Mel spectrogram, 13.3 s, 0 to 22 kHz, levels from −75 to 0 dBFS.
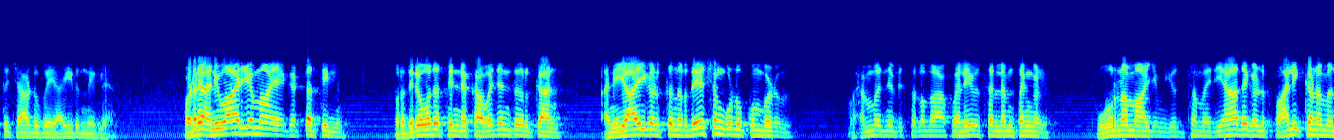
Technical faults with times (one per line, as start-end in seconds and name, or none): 2.79-3.07 one channel drops out
7.72-9.54 one channel drops out
11.50-12.25 one channel drops out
